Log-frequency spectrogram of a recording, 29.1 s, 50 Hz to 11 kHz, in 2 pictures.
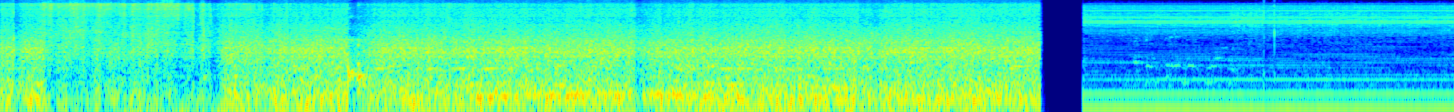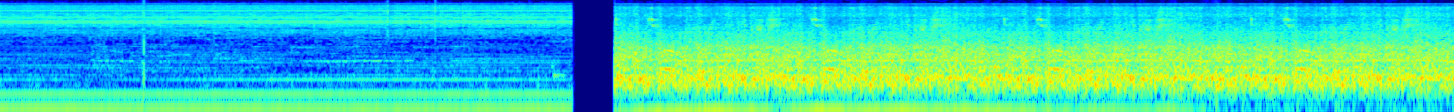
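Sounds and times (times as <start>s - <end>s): loud steady hiss: 0.0s - 21.6s.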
